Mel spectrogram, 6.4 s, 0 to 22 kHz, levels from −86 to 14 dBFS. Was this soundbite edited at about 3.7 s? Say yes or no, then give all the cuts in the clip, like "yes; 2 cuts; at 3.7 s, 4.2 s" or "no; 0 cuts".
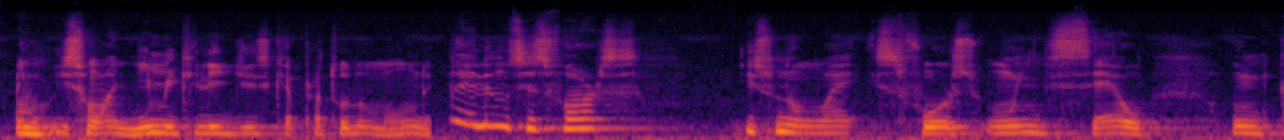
yes; 3 cuts; at 2.1 s, 3.7 s, 4.9 s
